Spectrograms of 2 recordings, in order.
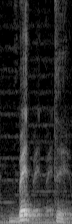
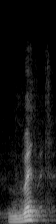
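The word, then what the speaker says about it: ב: எப்பொழுது பி என உச்சரிக்க வேண்டும்? பெத்துக்கு நடுவே டாகஸ் போர்ட் என்று சொல்லக்கூடிய ஒரு புள்ளி வருமானால் அதனை பா என உச்சரிக்க வேண்டும், அதாவது பெத். இந்த புள்ளி வராத போது இந்த பெத்தை வெத் வா, அதாவது விஷிட் என்ற ஓசையில் உச்சரிக்க வேண்டும். அநேகர் முறைப்படி வேதாகமத்தை, அதாவது எபிரேய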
